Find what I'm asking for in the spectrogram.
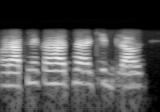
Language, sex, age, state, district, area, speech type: Hindi, female, 30-45, Madhya Pradesh, Katni, urban, conversation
